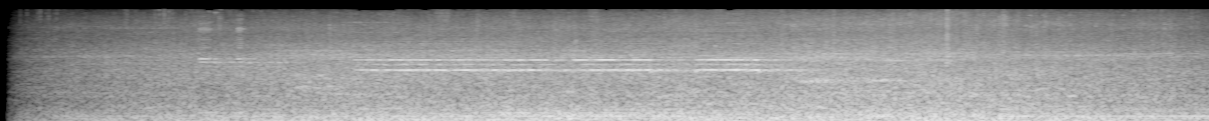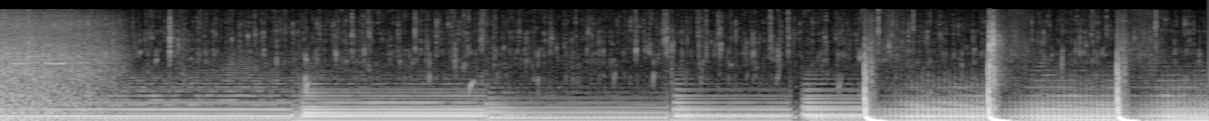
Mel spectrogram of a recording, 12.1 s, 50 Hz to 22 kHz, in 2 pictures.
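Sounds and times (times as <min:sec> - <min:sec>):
motorway traffic rushing: 0:00.0 - 0:06.6.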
